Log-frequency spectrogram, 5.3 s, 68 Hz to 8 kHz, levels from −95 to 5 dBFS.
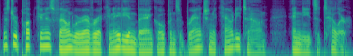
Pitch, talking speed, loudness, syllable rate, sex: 110 Hz, 215 wpm, -19 LUFS, 5.5 syllables/s, male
